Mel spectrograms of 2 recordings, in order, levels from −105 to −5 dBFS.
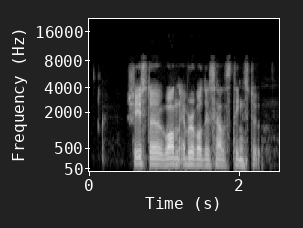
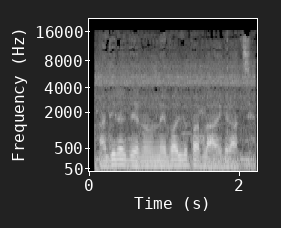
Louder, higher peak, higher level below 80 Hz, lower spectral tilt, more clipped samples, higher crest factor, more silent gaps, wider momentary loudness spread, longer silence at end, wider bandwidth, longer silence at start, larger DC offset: second, -31 LUFS vs -27 LUFS; about the same, -12 dBFS vs -12 dBFS; second, -72 dBFS vs -46 dBFS; second, -4 dB/octave vs -5.5 dB/octave; neither; first, 22 dB vs 14 dB; neither; first, 13 LU vs 3 LU; first, 0.3 s vs 0 s; second, 9.2 kHz vs 16.5 kHz; first, 0.5 s vs 0.1 s; neither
